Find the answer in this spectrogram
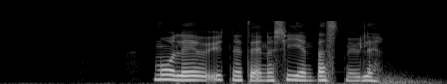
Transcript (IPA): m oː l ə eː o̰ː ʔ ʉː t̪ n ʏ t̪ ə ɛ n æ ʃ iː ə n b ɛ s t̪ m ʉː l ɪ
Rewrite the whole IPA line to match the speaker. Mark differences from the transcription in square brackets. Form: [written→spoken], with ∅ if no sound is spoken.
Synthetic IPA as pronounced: m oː l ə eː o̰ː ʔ ʉː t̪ n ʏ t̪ ə ɛ n æ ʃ iː ə n b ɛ s t̪ m ʉː l ɪ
